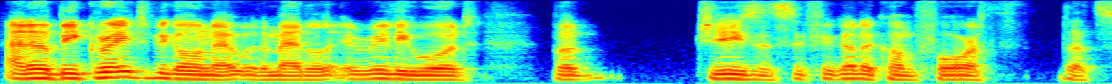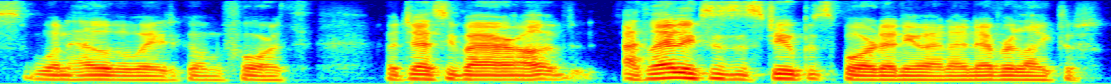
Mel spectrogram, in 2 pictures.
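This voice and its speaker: A man's voice: on the low side, steady tone, fairly quick, fairly bright tone. Wry Irish man hosting a sports podcast. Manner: wry, self-interrupting with restarts. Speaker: podcast host. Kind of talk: casual sports podcast chat.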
